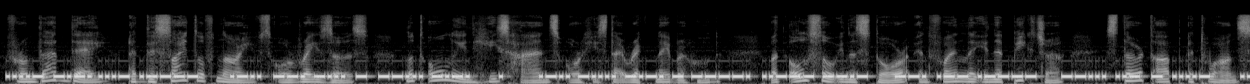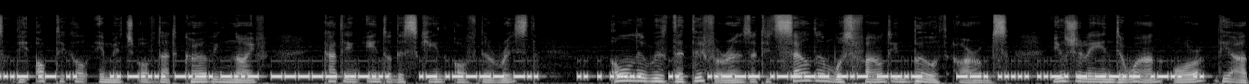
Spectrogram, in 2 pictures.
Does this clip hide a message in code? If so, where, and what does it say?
Yes: Morse code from 0.0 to 24.6 s, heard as a keyed tone, hand-sent with a paddle, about 36 wpm, 370 Hz, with speech in English. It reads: 4CV1 LGBT7C E L6CT92Q GW1 7UT4 4AI I6CX07 A1D IEL I 21KQ G5FTQLI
